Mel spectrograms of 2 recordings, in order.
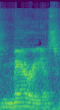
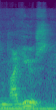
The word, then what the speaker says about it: Marius: a French name and it's supposed to be pronounced Marius. But it's my father's name and the one before that, and I'm the third, and they all pronounced it Marius. And so a good way to remember it is when you go to get married, you say, marry us.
